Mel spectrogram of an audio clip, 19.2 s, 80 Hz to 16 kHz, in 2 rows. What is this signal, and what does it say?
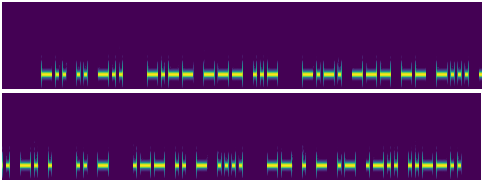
Morse code, heard as a keyed tone, about 17 wpm, 700 Hz. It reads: DID YOU COMBINE IT WITH METAL?
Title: Sentences from Top 1600 Words 17wpm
